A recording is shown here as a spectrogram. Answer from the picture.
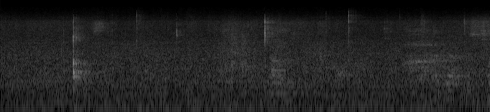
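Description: Quiet room with faint murmuring voices and two sharp clicks, the louder one about a second in and another a little past three seconds.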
